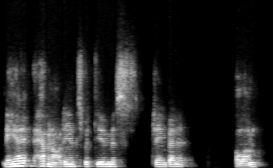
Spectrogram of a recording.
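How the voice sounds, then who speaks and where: On slightly dull, lo-fi audio, an actor reads a bashful young gentleman in a period drama. The voice is mid-pitched, courteous and hesitant. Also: steady tone, moderate pace, natural voice. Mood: polite, nervous. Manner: hesitant, polite. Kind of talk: staged reading of period drama.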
